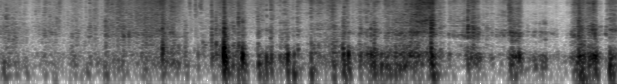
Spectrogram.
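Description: Handling noise of cardboard Funko Pop boxes being picked up and moved about: irregular light knocks, taps and rustles, sparse at first and busier from about two seconds in.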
